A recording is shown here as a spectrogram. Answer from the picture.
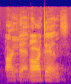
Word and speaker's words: Ardennes: Ardennes mm-hmm.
